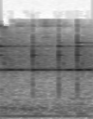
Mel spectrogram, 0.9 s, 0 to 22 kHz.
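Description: A musical lithophone stone from Morocco is struck three times, producing bright, glassy clinks. It sustains a steady ringing tone near 2.25 kHz with a higher overtone above it, resonating with harmonics rather than just making noise.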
